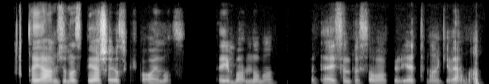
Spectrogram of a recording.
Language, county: Lithuanian, Klaipėda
